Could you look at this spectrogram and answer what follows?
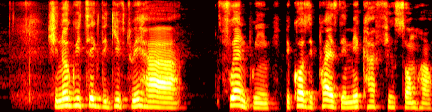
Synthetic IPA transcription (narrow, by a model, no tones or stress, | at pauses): ʃinoɡwitʰek̚ðɨɡiftʰweɦə | fɹɛ̃nd̚bɹĩŋ | b̥ikʰɔsðɨpʰɹaɪsdemekhafilˠsɔ̃mɦaʊ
